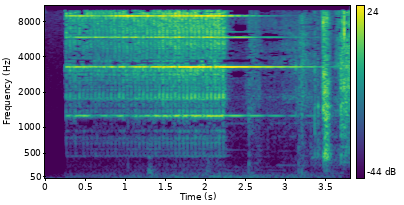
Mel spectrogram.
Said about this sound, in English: I drove back to Hollywood. The phone was ringing as I stepped into the office.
